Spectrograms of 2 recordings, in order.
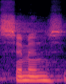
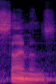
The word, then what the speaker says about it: Simons: that you have Commissioner is it Simmons set the pronunciation it's Simons its Simons okay well I was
